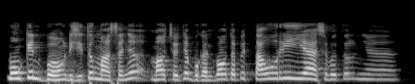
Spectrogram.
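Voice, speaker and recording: High-pitched guy preaching to the ladies, chatty, muffled lo-fi mosque recording. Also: fairly even intonation, a little fast. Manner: conversational, speaks straight to the women listening; acts out little everyday scenes. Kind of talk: Islamic study lecture. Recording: dull lo-fi sound.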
